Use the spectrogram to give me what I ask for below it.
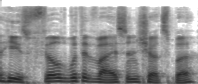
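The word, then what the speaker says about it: chutzpah: filled with advice and chutzpa hutzpah I said I said it right the first time ask him anything and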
